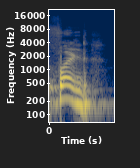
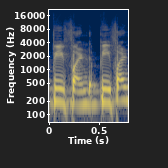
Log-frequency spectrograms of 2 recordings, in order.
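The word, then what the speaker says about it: Pfund: कहीं से भी 5 में आए तो फंड, पी साइलेंट है, कई लोग बोलते हैं पी फंड नहीं होता भाई, वो फंड है ना।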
